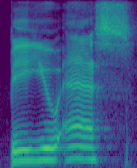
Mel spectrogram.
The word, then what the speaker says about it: business: Business. B-U-S-I-N-E-S-S. Business. I'm here on business.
